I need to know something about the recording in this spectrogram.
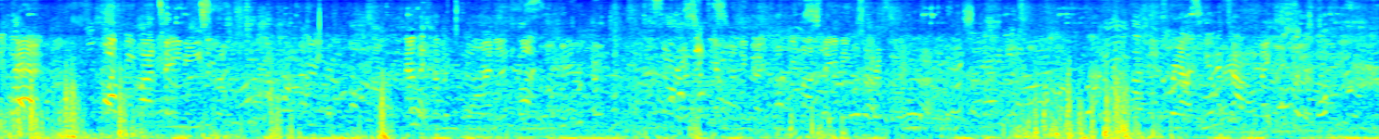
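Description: Young women laugh and talk breathlessly nearby.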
